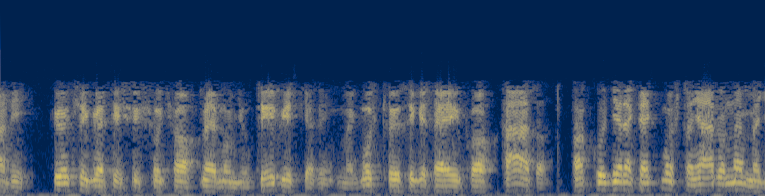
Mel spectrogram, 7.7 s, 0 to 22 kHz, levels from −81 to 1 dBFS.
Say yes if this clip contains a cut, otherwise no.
yes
